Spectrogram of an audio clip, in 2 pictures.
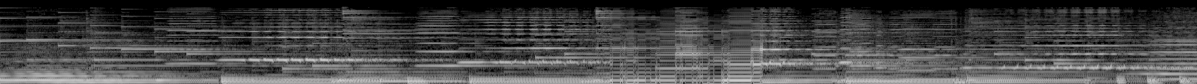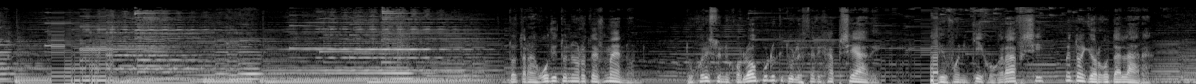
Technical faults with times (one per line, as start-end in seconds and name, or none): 6.10-7.62 robotic sound from repeated short buffers
12.49-13.10 robotic sound from repeated short buffers
20.78-21.35 robotic sound from repeated short buffers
